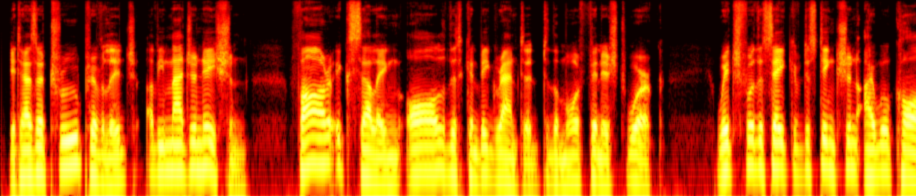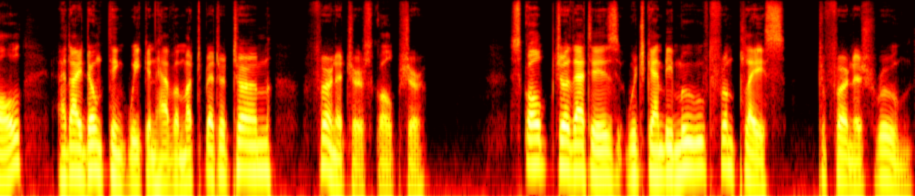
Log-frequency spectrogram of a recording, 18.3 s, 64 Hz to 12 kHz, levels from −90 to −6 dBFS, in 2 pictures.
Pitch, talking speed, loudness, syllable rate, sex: 105 Hz, 165 wpm, -20 LUFS, 5.1 syllables/s, male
